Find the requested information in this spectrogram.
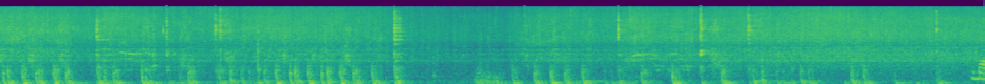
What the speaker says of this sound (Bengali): তো এই মশলাটা ভালো করে কষিয়ে নেব।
